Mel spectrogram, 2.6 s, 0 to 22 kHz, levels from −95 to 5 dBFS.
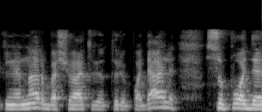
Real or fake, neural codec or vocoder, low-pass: real; none; 7.2 kHz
